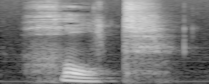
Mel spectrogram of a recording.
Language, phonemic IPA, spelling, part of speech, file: Dutch, /ɣɔlt/, goldt, verb, Nl-goldt.ogg
- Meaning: second-person (gij) singular past indicative of gelden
